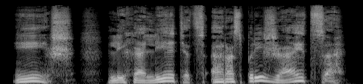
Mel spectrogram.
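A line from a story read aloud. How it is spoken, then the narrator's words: Guard's whisper from behind. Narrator (Russian): услышал он за спиной шепот привратного стража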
